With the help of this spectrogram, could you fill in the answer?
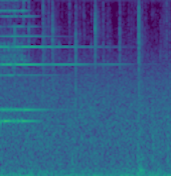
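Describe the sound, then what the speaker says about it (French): An old telephone bell rings in a quiet room during a tabletop horror game, a bright metallic trill fading in the first half-second over faint crackling background noise. "Il y a le téléphone qui sonne."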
